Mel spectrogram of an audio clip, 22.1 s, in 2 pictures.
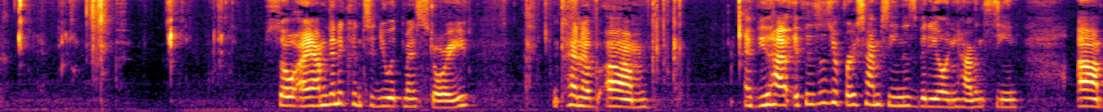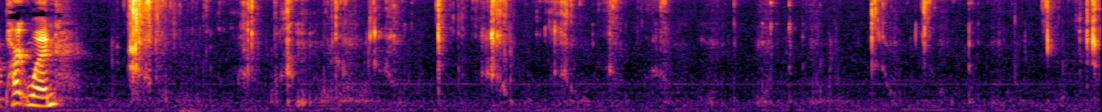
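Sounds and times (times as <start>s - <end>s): person biting crisp chips: 0.0s - 2.4s, 12.2s - 22.0s.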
